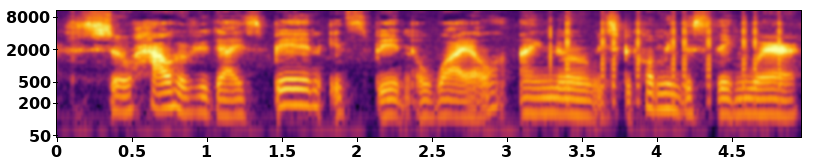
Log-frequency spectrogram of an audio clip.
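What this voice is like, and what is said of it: Voice sounding a bit funny. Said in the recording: “my voice is sounding a bit funny, I just woke up from a very good nap or sleep”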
